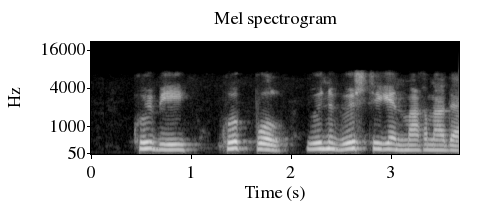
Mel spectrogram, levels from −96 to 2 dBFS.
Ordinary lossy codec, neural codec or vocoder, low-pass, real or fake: Opus, 16 kbps; none; 7.2 kHz; real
